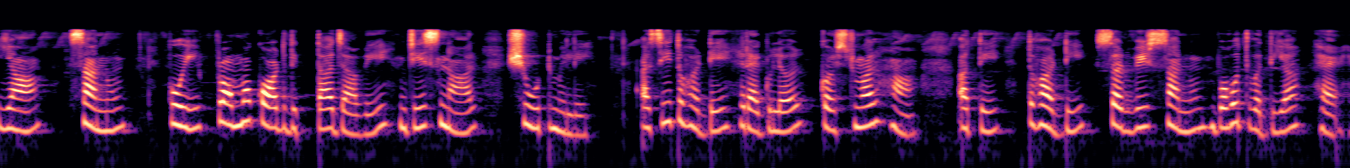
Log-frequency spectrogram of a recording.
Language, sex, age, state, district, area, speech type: Punjabi, female, 18-30, Punjab, Gurdaspur, urban, spontaneous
